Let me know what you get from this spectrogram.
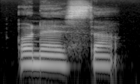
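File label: "onesta", female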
